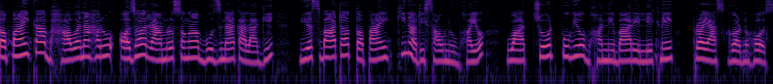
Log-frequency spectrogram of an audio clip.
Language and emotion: Nepali, neutral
